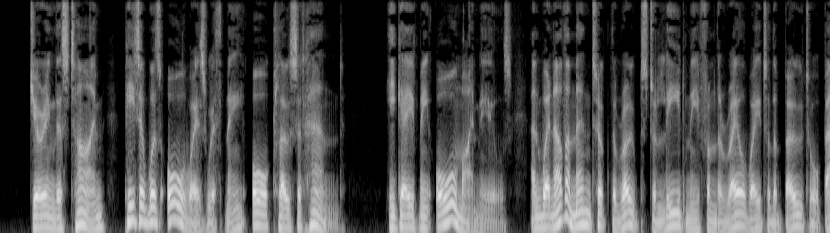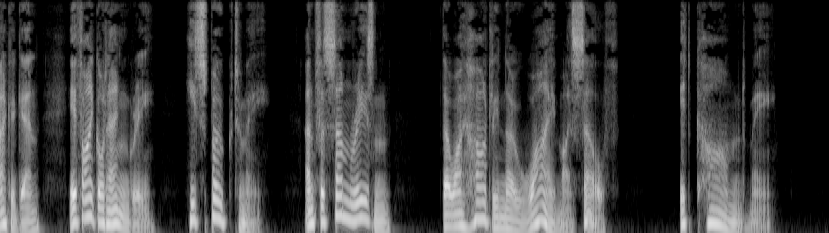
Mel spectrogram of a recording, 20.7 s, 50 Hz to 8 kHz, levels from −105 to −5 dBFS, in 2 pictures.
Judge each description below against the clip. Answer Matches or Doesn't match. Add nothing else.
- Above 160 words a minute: Matches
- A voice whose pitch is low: Matches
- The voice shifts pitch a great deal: Matches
